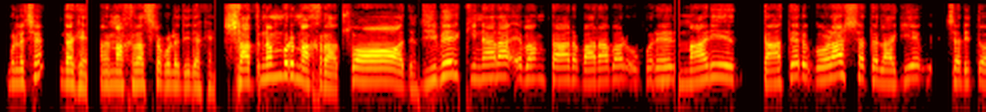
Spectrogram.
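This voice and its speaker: A man's voice: sits high, a bit bright, dry recording. Man drilling Quran pronunciation online. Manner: patient, repetitive drilling, spells out sounds slowly. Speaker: Quran recitation teacher. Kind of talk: online class teaching. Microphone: video call.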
